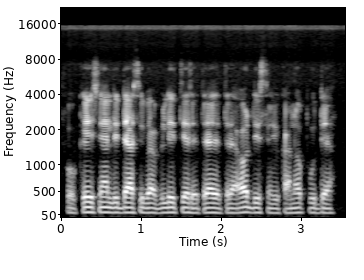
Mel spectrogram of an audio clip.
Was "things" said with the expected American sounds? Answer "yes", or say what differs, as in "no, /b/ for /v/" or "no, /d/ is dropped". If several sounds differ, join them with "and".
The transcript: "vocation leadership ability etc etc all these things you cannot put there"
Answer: no, /z/ is dropped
